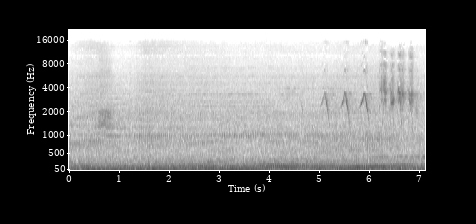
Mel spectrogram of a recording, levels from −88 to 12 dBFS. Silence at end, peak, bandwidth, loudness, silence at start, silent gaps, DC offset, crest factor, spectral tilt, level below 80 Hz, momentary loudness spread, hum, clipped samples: 0 s; -18 dBFS; 16 kHz; -33 LUFS; 0 s; none; under 0.1%; 14 dB; -5 dB/octave; -34 dBFS; 5 LU; none; under 0.1%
